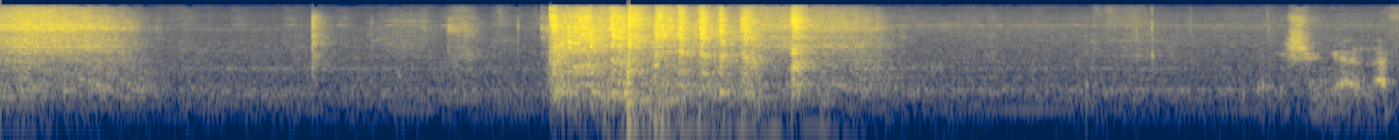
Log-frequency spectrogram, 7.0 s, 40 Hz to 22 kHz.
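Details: Harley Sportster with a new battery, in neutral with a little choke: quiet, then about 1.5 seconds of harsh cranking and no firing. Cranks but won't start; the bike fouls plugs badly, and flooding or carburetor setting is suspected, not confirmed.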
